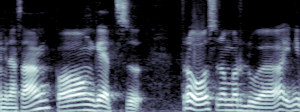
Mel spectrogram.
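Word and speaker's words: 今月: ini kanji ada yang tahu gak ini kanji konggetsu artinya bulan ini konggetsu Ini bacanya minasang konggetsu terus nomor dua ini bacanya RSU bulan depan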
